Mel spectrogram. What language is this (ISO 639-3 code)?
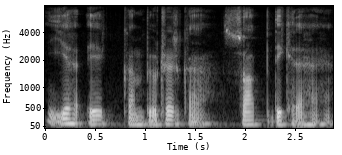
hin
